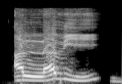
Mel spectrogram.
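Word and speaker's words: الذي: Alladzi, baca bareng-bareng. 1, 2, 3. Alladzi bila di tengah maka dibaca alladzi. Harokat hamzahnya hilang.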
